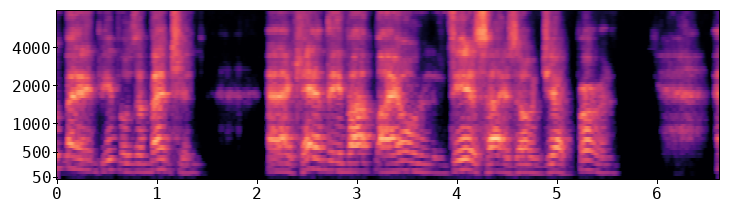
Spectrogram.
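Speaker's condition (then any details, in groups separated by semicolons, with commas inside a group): ALS; very weak voice, shortened speech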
